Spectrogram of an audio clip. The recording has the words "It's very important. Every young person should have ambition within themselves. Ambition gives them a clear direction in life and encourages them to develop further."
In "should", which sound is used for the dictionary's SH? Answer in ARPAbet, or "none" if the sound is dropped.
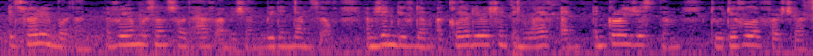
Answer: S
